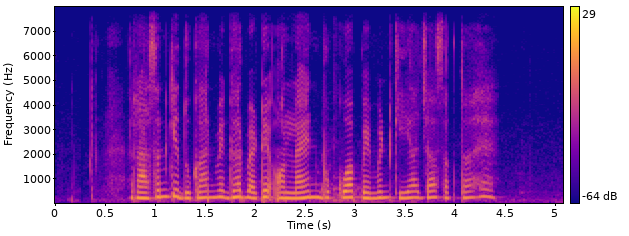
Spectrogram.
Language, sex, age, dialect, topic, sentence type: Hindi, female, 18-24, Garhwali, banking, question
